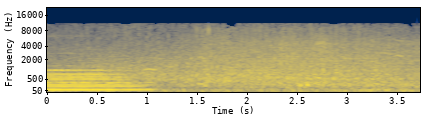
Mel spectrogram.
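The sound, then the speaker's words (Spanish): Waves wash steadily along a beach shoreline in a continuous, fairly loud rushing hiss, with a low droning hum at the very start that cuts out after about a second. “Luego corre por la playa hasta llegar al agua de la orilla.”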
